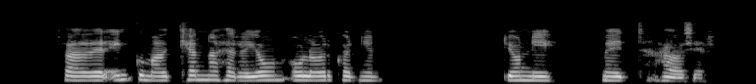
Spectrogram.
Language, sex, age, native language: Icelandic, female, 50-59, Icelandic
